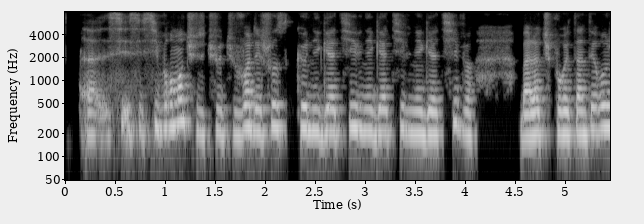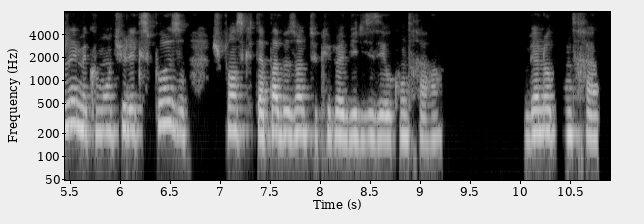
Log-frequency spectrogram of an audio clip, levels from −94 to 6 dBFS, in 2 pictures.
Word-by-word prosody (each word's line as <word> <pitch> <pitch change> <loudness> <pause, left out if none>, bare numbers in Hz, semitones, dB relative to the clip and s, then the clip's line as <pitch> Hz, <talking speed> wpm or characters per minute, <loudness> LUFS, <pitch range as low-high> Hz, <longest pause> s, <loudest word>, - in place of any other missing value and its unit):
heu, 190 -3 -4
si 185 - -4
si 210 +1 -8
si 220 +5 -3
vraiment 240 +5 +4
tu 210 -9 -5
tu 195 +1 -5
tu 195 -1 -7
vois 235 +6 +3
des 210 -3 +1
choses 235 +4 0
que 230 - +2
négatives, 210 +1 +2
négatives, 205 +1 -1
négatives, 195 +3 +1 0.5
bah 180 +1 +4
là, 190 - +6
tu 190 0 -8
pourrais 195 -1 +3
t'interroger, 220 +6 +3
mais 225 -3 +4
comment 205 0 -2
tu 205 +3 -2
l'exposes, 215 +2 -1 0.3
je - - -8
pense 215 -1 0
que 210 - -14
t'as 190 - +3
pas 205 +3 +3
besoin 195 0 +2
de - - -2
te 190 -2 -9
culpabiliser, 180 -2 0
au 170 - +2
contraire, 170 -2 -4
hein. 170 - -6 0.8
Bien 200 +4 +2
au 205 -1 +1
contraire. 190 -2 -1
200 Hz, 215 wpm, -23 LUFS, 190-215 Hz, 0.8 s, là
